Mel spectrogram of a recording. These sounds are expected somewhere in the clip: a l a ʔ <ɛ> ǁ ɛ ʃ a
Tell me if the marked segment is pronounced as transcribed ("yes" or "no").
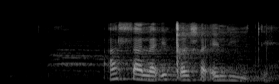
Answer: no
